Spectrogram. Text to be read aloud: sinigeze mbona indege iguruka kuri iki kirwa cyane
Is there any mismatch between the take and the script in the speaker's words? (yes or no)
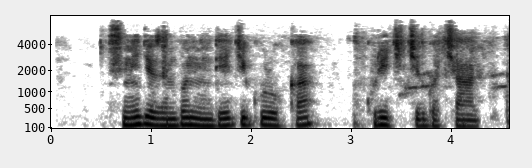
no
